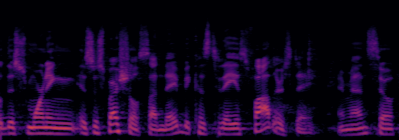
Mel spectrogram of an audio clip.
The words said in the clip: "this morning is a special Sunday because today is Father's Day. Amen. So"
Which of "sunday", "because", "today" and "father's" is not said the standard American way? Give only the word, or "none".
none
